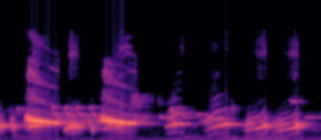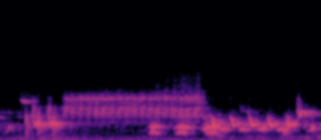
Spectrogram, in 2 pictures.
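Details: Captive Chinese hwamei offered by a bird seller, singing in the style called 'ngũ trường cao cầu': two loud, clear, descending whistles, then a run of varied slurred and chattering phrases, and a steady high buzzy note near the end.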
